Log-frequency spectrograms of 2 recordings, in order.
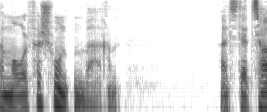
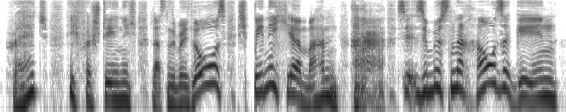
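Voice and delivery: panicked; 9 semitones higher, 5 dB louder than usual. Acted. Mrs Cattermole struggles with Ron.

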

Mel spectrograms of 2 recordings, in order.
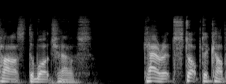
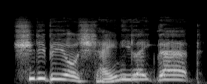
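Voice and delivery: high-pitched, puzzled troll voice; 10 semitones higher than usual. Acted. Detritus looking at sickly Dibbler, puzzled troll. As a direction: ask as a baffled troll.

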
